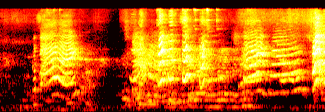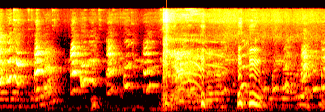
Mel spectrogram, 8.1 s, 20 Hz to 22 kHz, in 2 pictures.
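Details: A Chihuahua yowls in high, wavering whines that rise and fall like a tune, sounding as if he is singing the Digimon theme song; recorded August 8, 2018.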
